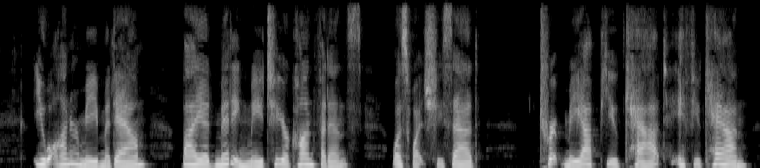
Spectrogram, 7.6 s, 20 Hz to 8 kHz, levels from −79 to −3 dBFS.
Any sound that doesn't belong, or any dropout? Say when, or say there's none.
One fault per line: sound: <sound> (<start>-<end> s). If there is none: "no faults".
no faults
